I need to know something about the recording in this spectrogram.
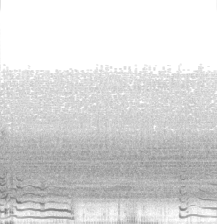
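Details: Kitten lying on a bridge calls a black cat over to it; two clear, tonal meows, the first long and slightly falling, the second shorter after a pause, over a steady high hiss.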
